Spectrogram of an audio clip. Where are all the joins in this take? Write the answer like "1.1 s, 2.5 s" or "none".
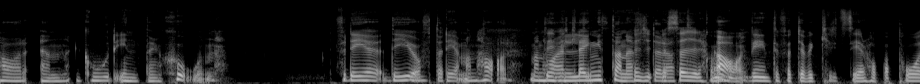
7.0 s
